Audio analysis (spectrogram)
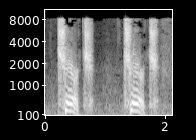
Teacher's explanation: total closure of the speech organs and air is released with a friction like ch ch ch. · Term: affricates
